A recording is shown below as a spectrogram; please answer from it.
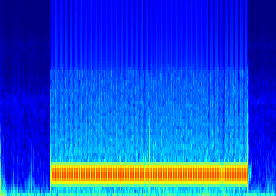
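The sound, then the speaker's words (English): A telephone ringing tone sounds on an outgoing call: one loud, steady, unbroken burst of about two seconds, heard alone with no talking over it. “Some ringing? Are we calling somebody?”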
